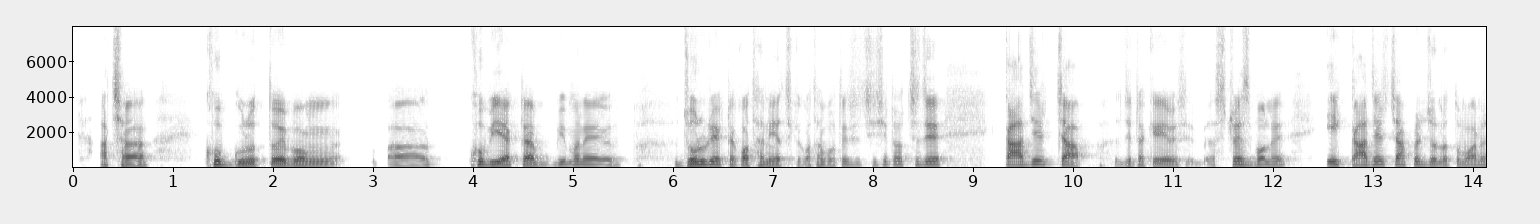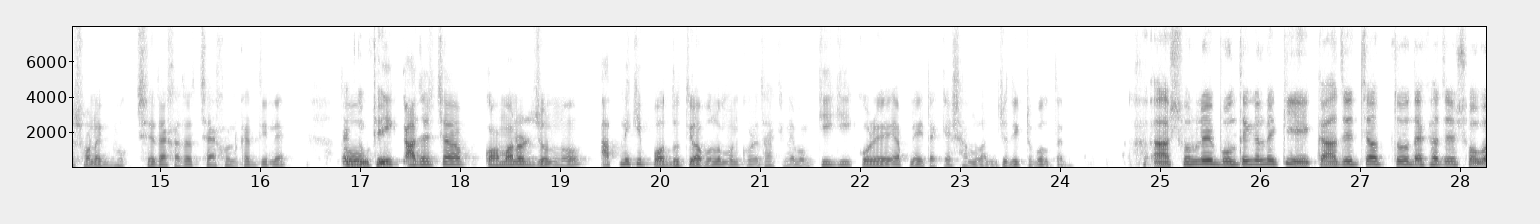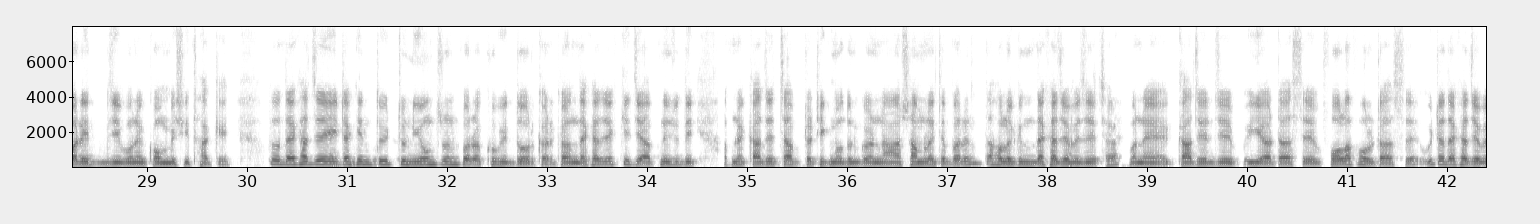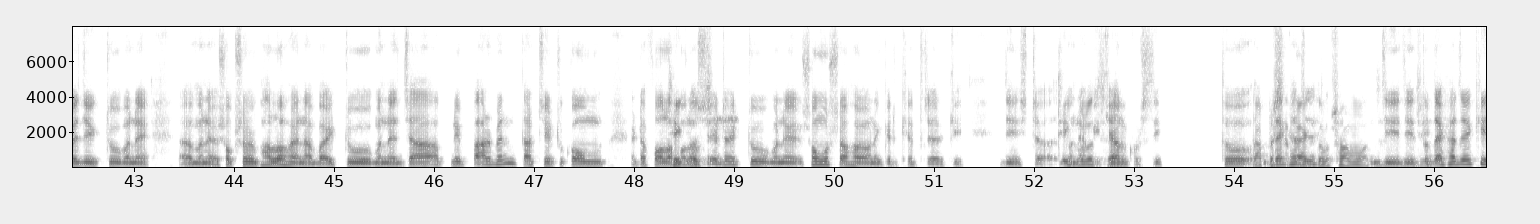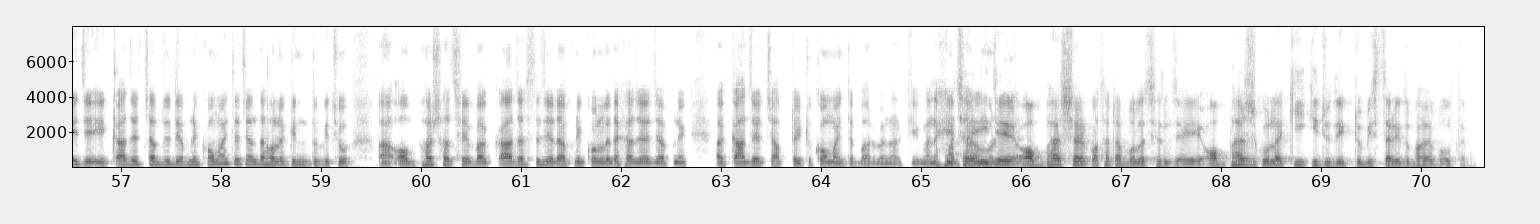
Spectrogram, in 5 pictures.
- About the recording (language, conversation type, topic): Bengali, podcast, আপনি কাজের চাপ কমানোর জন্য কী করেন?
- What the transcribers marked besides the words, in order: other background noise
